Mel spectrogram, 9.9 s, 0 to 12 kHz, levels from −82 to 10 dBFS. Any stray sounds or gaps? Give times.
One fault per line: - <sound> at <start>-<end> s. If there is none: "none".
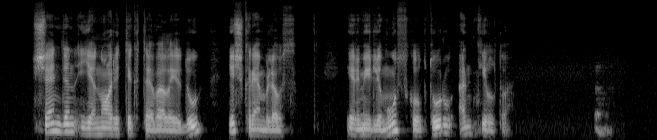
- laugh at 8.9-9.2 s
